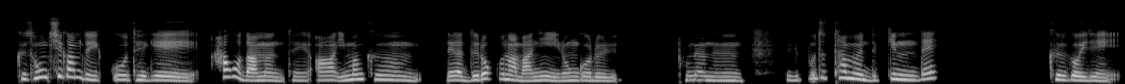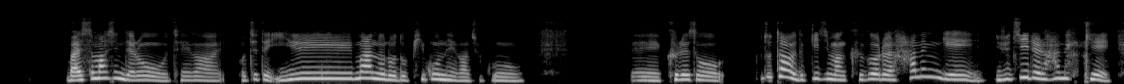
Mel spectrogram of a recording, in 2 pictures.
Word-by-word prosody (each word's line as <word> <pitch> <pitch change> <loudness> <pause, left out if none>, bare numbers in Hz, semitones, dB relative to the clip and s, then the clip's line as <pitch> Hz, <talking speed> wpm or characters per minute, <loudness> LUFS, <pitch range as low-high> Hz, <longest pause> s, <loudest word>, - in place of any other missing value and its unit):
그 250 - -1
성취감도 335 +1 +2
있고 215 +1 -2
되게 195 -4 0
하고 345 -1 +2
나면 185 -2 +1
되게 180 -2 -7
'아 200 +1 0
이만큼 210 -2 0 0.3
내가 195 +1 +2
늘었구나 225 +4 +1
많이.' 180 +1 +1
이런 175 +2 -1
거를 175 -3 -1 0.6
보면은 185 -3 -4 0.4
되게 195 -1 -5
뿌듯함을 280 - +2
느끼는데 225 +6 +1 1.1
그리고 205 -3 +2
이제 180 -2 -1 0.8
말씀하신 275 +9 +3
대로 195 -6 -1
제가 190 -3 -6 0.2
어쨌든 205 +3 -4
일만으로도 265 -2 +3
피곤해 225 -3 +1
가지고 170 -1 -5 1.1
네 180 -2 -3
그래서 220 -6 +1 0.3
뿌듯함을 335 - +2
느끼지만 220 -1 -1
그거를 225 +1 +1
하는 330 - -3
게 215 -8 0
유지를 265 +5 +2
하는 280 +3 +1 0.2
게 215 -9 +2
210 Hz, 255 characters per minute, -23 LUFS, 185-255 Hz, 1.1 s, 말씀하신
